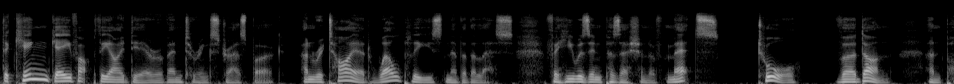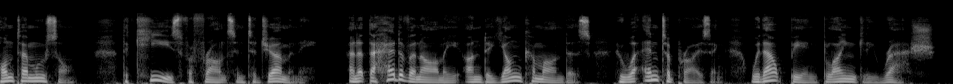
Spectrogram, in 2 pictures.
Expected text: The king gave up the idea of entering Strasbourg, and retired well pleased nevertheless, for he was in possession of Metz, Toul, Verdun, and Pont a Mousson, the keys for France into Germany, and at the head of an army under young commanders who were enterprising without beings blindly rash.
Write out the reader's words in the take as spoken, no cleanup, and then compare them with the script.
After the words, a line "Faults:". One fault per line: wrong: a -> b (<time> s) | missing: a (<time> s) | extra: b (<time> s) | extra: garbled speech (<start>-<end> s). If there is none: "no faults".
The king gave up the idea of entering Strasbourg, and retired well pleased nevertheless, for he was in possession of Metz, Toul, Verdun, and Pont a Mousson, the keys for France into Germany, and at the head of an army under young commanders who were enterprising without being blindly rash.
Faults:
wrong: beings -> being (17.4 s)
